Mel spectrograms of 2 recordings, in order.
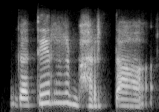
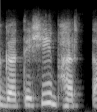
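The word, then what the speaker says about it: ಗತಿರ್ಭರ್ತಾ: ಪ್ರಭವ ಪ್ರಳಯಸ್ಥಾನಂ ನಿಧಾನಂ ಬೀಜಮವ್ಯಯಂ ಇದರೊಂದು ಉಚ್ಚಾರಣೆ ಗತಿರ್ಭರ್ತ ನೋಡಿ ಭ ಇದೆ ಇಲ್ಲಿ ಮುಂದೆ ಅರಕಾವಳಿ ಇದೆ ಇಲ್ಲಿ ಅರಕಾವಳಿ ಇದ್ದಾಗ ಮೊದಲು ಭಕ್ಕಿಂತ ಮುಂಚೆ ರ ಹೇಳಬೇಕು ಗತಿರ್ಭರ್ ಮತ್ತೆ ಮತ್ತೆ ತ ಆದಮೇಲೆ ಮತ್ತೆ ಇಲ್ಲಿದೆ ಸೋ ಇದು ತಕ್ಕಂತ ಮುಂಚೆ ರ ಹೇಳಬೇಕು ಗತಿರ್ಭರ್ತ ಬಿಡಿಸಿದಾಗ ಗತಿಹಿ ಭರ್ತ ಆಗುತ್ತೆ ಗತಿಹಿ ಭರ್ತ ಗತಿರ್ಭರ್ತ ನೀವು ಕೂಡಿ ಹೇಳಬಹುದು ಗತಿರ್ಭರ್ಥ ಪ್ರಭುಹು ಸೋ ಇಲ್ಲಿ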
